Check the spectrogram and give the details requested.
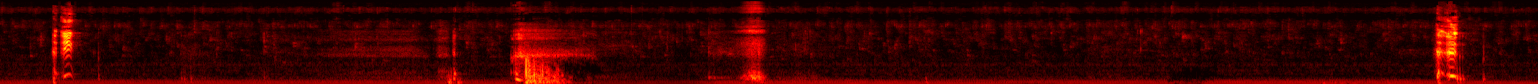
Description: Got the aggressive loud hiccups a second time that day when I was getting f ready for bed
